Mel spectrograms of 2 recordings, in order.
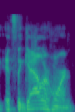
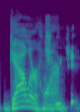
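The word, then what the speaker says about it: Gjallarhorn: It's the Gallerhorn. – Gallerhorn. – G-J-A-L-L.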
